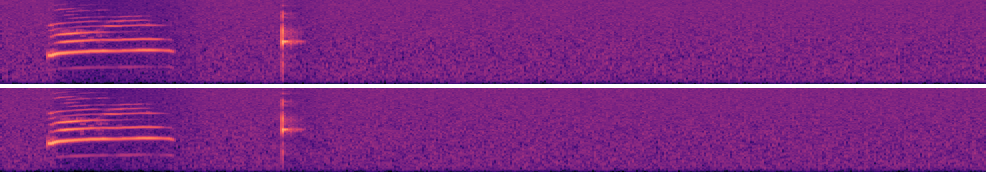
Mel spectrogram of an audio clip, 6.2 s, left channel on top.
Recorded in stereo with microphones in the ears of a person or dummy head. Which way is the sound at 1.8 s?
5° left (ahead or behind).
